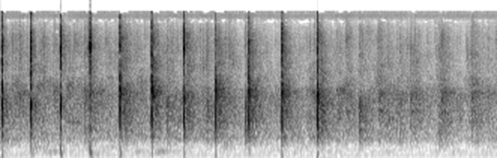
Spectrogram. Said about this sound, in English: But we want you to stand this morning, and we want to recognize you. So let's let all of our fathers stand, and let's just give them a round of applause. Amen.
